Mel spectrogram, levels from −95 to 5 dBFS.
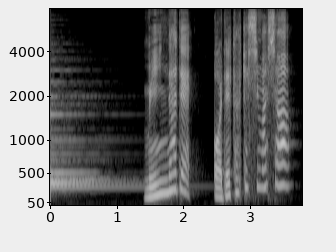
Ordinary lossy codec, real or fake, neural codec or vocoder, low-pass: none; real; none; none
